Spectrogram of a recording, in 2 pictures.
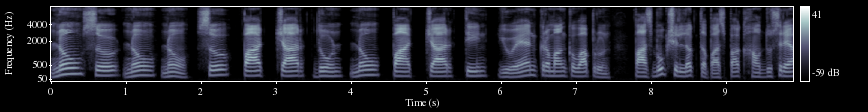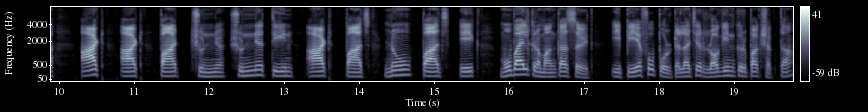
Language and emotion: Goan Konkani, neutral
